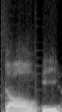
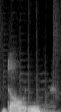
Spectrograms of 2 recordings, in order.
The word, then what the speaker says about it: DALL-E: What I've been looking at is DALL-E. I think this is how it's pronounced, DALL-E.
